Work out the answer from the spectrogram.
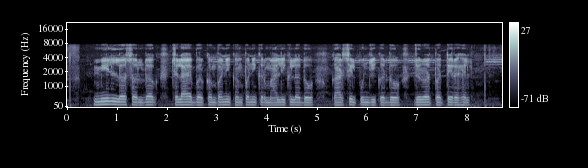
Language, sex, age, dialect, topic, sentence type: Chhattisgarhi, male, 18-24, Northern/Bhandar, banking, statement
